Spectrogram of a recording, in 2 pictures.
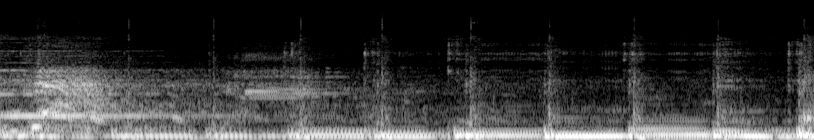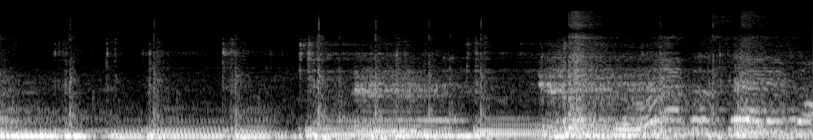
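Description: A rock band playing live and loud: electric guitars and bass guitar over a drum kit with regular drum hits.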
